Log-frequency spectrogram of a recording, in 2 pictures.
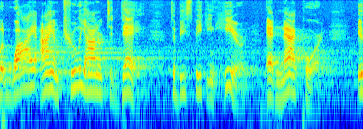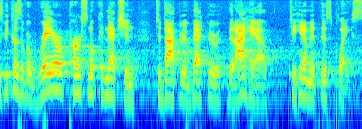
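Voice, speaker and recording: Very slow, with lively intonation, the speaker has an American accent and audible room echo around the voice. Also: man, fairly high pitch for a man. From US Midwest, Indianapolis, Indiana. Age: 60s. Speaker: professor. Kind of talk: lecture. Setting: lecture hall with audience. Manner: formal.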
